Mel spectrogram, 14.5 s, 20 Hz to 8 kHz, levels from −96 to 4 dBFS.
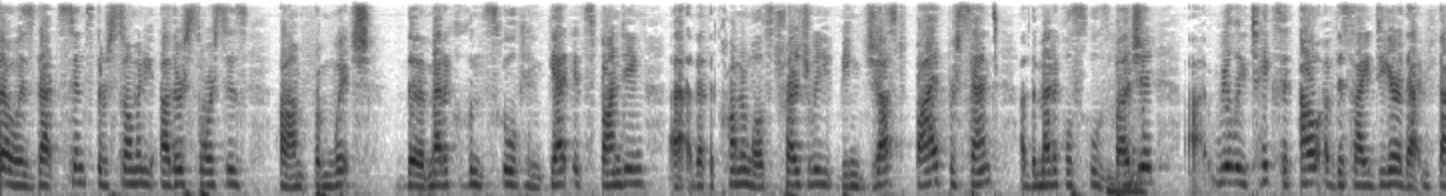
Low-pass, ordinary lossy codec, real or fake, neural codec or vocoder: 7.2 kHz; Opus, 64 kbps; real; none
